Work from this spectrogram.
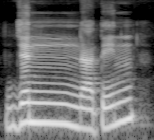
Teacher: نون پہ غنہ ہوگا، مشدد والا حرف ہے نون، تو نون جب بھی مشدد ہو یہاں پر ہم غنہ کریں گے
